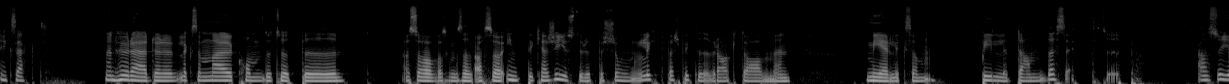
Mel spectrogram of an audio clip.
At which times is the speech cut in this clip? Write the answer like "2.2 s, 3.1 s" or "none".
4.7 s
